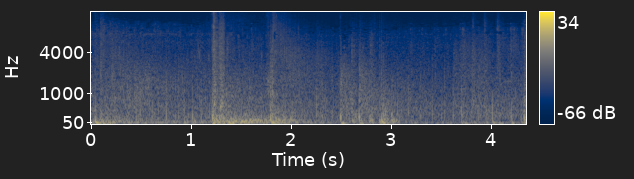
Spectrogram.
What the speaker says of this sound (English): Grab one of these guns and see how far we can fire.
